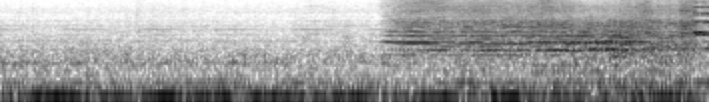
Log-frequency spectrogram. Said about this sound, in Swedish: Jag vaknar av att tåget bromsar in.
